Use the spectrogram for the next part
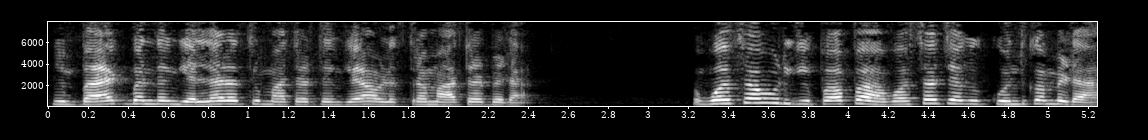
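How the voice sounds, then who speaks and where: Woman performer: a firm mother-in-law in a family cartoon, fast-talking and high-pitched. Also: fairly even intonation, close to an everyday voice. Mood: firm defending. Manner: firm, defensive. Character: protective middle-aged mother-in-law.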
